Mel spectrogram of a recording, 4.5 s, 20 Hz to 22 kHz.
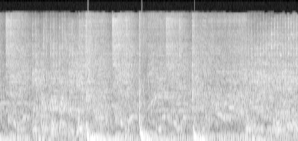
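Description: Riddim dubstep played loud through a club sound system at a live show. Heavy bass hits, each dropping in pitch, land about every 0.8 seconds, with choppy, stuttering synth figures between them.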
